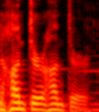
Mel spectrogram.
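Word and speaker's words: Hunter × Hunter: For many years I thought you were supposed to pronounce the X in Hunter. Hunter.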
